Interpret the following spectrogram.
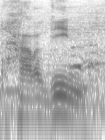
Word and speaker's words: jardín: And jardín, like the jardín la Caleta, the hotel we were just at. It's jardín.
